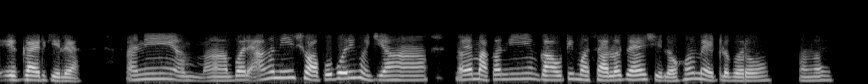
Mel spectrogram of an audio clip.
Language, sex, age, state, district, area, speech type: Goan Konkani, female, 45-60, Goa, Murmgao, rural, conversation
